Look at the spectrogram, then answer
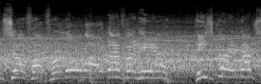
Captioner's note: audience cheering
